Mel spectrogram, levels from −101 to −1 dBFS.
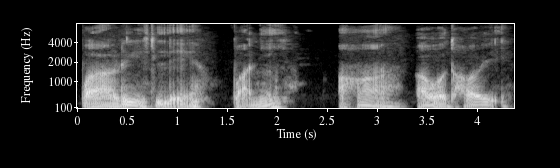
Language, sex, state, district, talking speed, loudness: Chhattisgarhi, male, Chhattisgarh, Rajnandgaon, 80 wpm, -20 LUFS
